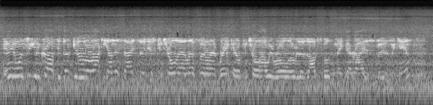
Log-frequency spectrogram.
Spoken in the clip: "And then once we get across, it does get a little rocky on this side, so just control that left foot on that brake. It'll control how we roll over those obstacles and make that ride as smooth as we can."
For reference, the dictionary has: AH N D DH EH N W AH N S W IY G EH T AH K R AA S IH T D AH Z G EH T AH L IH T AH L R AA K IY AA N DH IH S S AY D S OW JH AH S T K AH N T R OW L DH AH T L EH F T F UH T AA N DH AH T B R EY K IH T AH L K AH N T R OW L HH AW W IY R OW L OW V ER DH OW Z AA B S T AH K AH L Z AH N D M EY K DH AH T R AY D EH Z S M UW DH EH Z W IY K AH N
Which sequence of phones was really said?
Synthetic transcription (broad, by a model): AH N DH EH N W AH N S W IY G EH T AH K R AA S IH T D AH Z G EH T AH L IH T L R AA K IY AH N DH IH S S AY D S OW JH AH S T K N T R OW L DH AH T L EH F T F UH T N DH AH T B R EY K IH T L K N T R OW L HH AW W IY R OW L OW V ER DH OW Z AA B S T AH K L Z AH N M EY K DH AH T R AY D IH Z S M UW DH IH Z W IY K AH N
